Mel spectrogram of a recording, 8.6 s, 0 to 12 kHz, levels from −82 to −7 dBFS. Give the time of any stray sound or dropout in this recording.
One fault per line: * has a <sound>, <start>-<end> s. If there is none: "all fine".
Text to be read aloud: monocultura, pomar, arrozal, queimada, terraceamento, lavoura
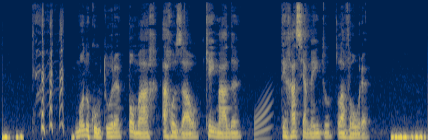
* has a laugh, 0.6-1.3 s
* has a chirp, 5.1-5.5 s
